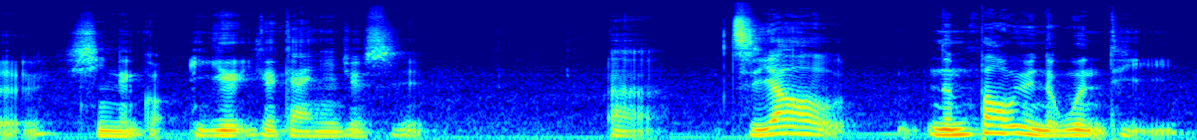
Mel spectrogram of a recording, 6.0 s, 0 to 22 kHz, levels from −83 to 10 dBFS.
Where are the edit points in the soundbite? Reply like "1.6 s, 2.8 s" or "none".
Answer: 3.3 s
